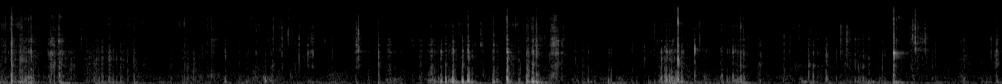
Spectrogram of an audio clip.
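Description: A hand-sized, solid white, dry bar of soap is held in one hand and shaved with a box-cutter blade. Repeated scraping and carving strokes make dry, crunchy, crinkling sounds with bright crackles and a few louder bursts. Crumbly flakes shed from the bar as it is cut.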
